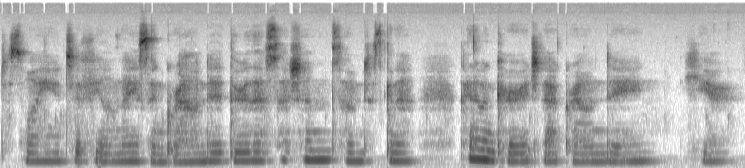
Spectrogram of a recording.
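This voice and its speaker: A soft-spoken woman with a gentle tone and medium pitch speaks at a fairly slow pace in monotone, flat intonation, with noticeable background noise. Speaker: reiki practitioner ASMR creator. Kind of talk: reiki healing session, personal attention roleplay. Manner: soft-spoken, gentle, supportive.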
